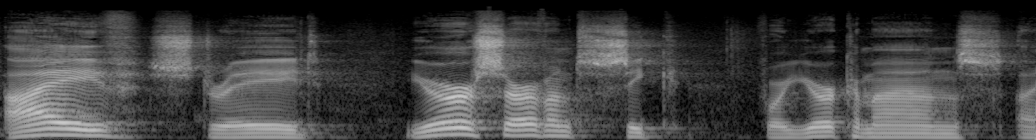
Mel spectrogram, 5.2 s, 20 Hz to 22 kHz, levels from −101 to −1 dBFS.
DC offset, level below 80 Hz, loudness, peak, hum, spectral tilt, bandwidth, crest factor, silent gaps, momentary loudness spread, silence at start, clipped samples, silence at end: under 0.1%; -82 dBFS; -29 LUFS; -10 dBFS; none; -2.5 dB/octave; 16 kHz; 20 dB; none; 16 LU; 0 s; under 0.1%; 0 s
